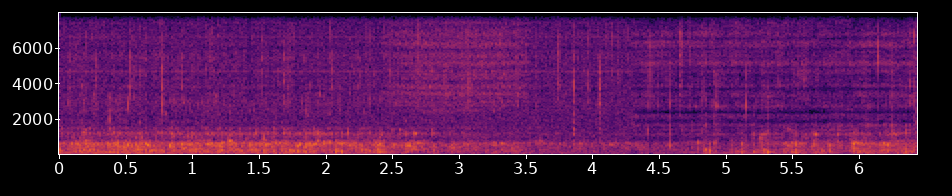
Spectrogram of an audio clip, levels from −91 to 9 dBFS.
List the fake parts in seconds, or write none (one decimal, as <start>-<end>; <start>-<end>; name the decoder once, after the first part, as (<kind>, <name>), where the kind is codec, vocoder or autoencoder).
4.3-6.4 (codec, SNAC)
